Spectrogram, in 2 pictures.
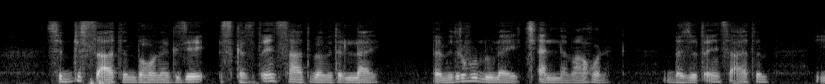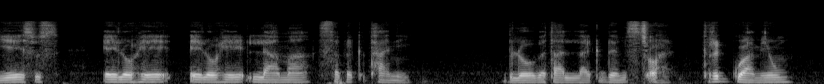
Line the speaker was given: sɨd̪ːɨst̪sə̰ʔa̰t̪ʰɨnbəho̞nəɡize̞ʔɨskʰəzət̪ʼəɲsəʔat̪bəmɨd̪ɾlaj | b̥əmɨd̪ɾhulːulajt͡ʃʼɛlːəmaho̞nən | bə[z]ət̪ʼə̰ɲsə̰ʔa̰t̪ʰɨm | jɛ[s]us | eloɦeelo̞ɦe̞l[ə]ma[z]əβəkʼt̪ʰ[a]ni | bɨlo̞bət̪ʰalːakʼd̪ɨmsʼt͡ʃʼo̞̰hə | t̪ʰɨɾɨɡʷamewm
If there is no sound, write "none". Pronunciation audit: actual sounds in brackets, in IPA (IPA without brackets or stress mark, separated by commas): z, s, a, s, a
